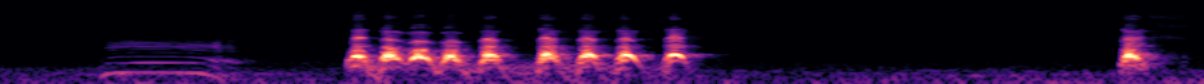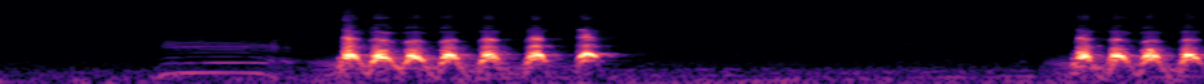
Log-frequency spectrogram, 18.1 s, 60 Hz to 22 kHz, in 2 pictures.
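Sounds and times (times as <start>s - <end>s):
Boxer dog barking: 2.6s - 5.4s, 8.4s - 8.9s, 11.5s - 13.8s, 17.0s - 18.0s.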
